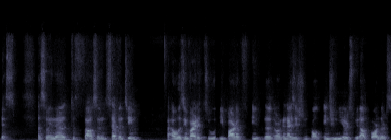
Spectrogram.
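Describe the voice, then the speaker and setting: Speaking with a Portuguese accent, a man keeps a medium pitch, a moderate pace and fairly even intonation. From Portugal. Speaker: tech entrepreneur. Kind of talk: interview. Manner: halting.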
